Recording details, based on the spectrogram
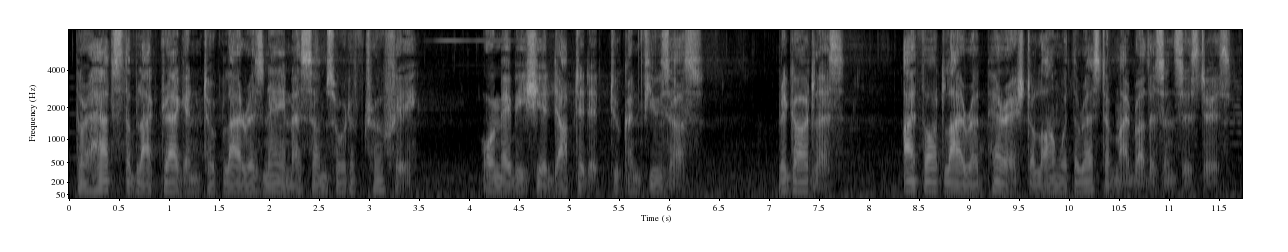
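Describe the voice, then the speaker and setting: An actor playing a scholarly reptilian assassin in a video game, speaking in a measured, formal, dryly sardonic way. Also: male voice, low voice, soft background music. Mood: pensive. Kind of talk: video game dialogue acting.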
